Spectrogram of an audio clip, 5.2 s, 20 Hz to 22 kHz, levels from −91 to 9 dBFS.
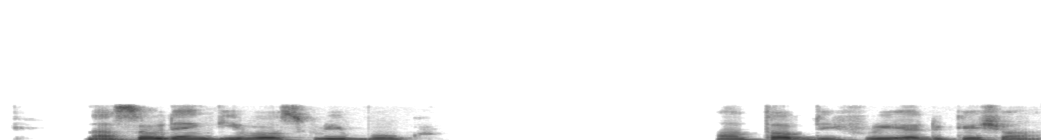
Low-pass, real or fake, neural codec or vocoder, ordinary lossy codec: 5.4 kHz; real; none; none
